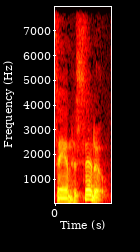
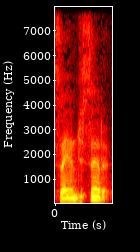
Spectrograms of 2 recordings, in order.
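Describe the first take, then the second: First: The name has a non-local English pronunciation. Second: The name has a local Texan pronunciation. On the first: This is how outsiders assume it is said. "Everybody else would think is" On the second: This is how locals say it. "To us, it's"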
